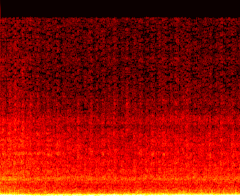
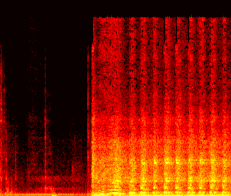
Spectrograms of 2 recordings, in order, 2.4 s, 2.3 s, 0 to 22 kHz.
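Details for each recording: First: 1986 Porsche 944 Turbo idling after it was started by shorting the crankshaft position sensor circuit with a test lamp: deep, steady, even rumble with no knocks or misses; cause of no-start still unknown. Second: 1986 Porsche 944 Turbo with a no-start problem: the starter churns at a steady quick rhythm but the engine never fires. No injector pulse was seen on a test lamp; sensors had been removed and refitted.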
